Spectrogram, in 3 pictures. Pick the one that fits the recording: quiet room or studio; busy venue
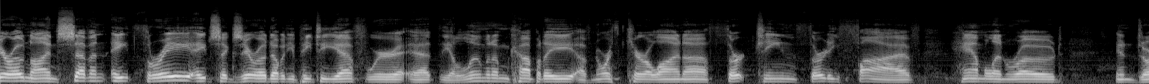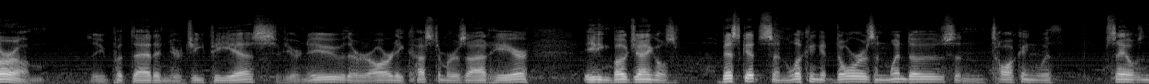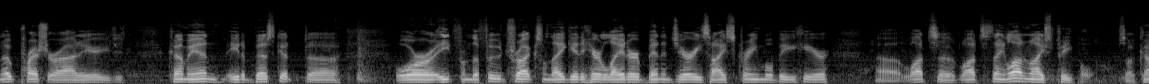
busy venue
